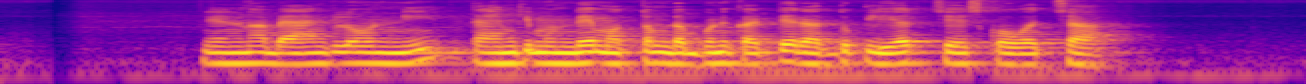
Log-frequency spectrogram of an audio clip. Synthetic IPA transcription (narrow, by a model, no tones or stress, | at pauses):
ne̞ːnunaːbjaːŋklo̞ːnːiʈɐjmkimund̪e̞ːmɔt̪ːɐmɖɐbːunikɐʈːeɾɐd̪ːuklijɐɾt͡ʃe̞ːsu̥kɔːʋɐt͡ʃːaː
